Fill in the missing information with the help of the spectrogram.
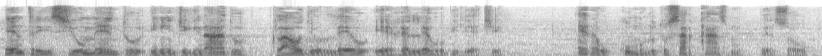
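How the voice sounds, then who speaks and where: Low-voiced man narrating a drama. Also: sing-song, a little slow, a little mellow, faint music behind. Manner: formal, literary. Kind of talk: scripted dramatic first-person narration.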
